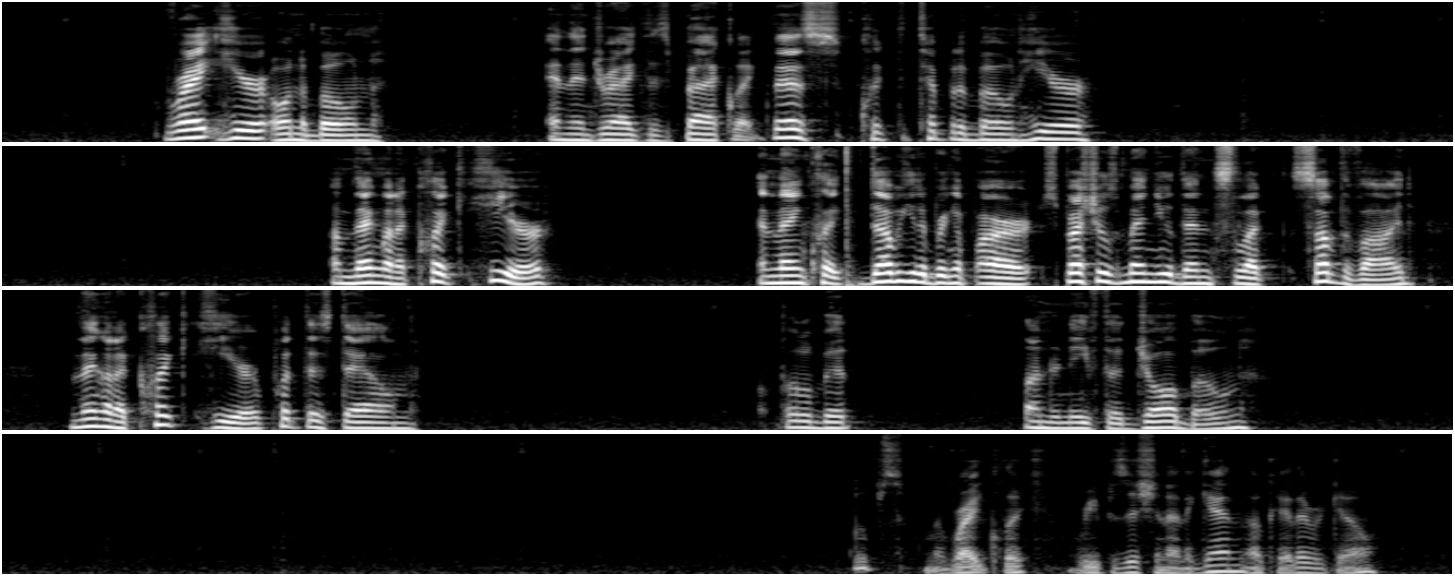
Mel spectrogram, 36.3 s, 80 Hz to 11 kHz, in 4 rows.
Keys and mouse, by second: 0.5 click, 3.2 click, 5.2 click, 5.9 click, 7.7 click, 9.0 click, 11.6 click, 14.4 w, 16.5 click, 18.7 click, 19.9 click, 22.6 click, 27.0 click, 28.4 click, 29.6 click, 33.0 right click, 33.6 click, 35.9 click.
